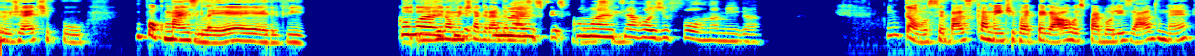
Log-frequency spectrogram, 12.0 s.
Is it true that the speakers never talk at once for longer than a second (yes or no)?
no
